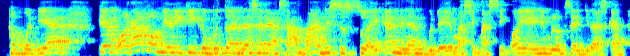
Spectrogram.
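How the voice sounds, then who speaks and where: Expressive high-voiced woman lecturing casually. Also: fast. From Jakarta, Indonesia. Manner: expressive, fairly loud, chatty with fillers. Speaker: nursing lecturer. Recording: roomy, slightly dull lo-fi sound.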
